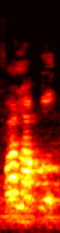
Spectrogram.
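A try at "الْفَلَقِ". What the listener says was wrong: Jadi jangan slow motion falako, tapi falako, langsung falako, ahad. Ya, kalau yang ada tasdidnya tadi hakko, itu karena ada tasdid. Jadi slow motion, ya, karena qafnya itu harus ditasdid dulu. Berbeda dengan falako. Kalau falako itu harus langsung memantul.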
